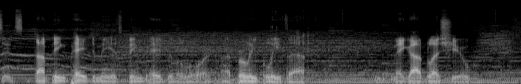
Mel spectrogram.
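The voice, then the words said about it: Polished radio-announcer voice. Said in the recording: “has a killer radio voice.”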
